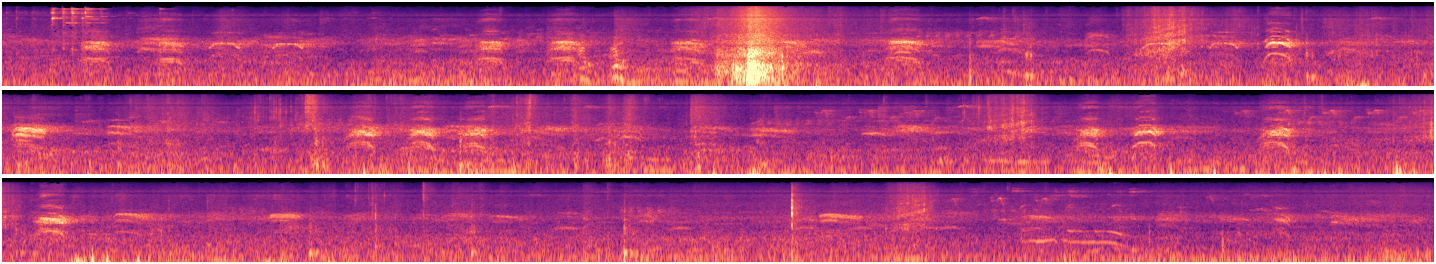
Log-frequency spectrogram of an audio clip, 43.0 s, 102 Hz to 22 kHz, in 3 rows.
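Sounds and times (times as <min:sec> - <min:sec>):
crows cawing: 0:00.9 - 0:02.5, 0:08.8 - 0:09.3, 0:12.6 - 0:13.0, 0:14.4 - 0:15.0, 0:17.8 - 0:19.2, 0:25.1 - 0:26.2.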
